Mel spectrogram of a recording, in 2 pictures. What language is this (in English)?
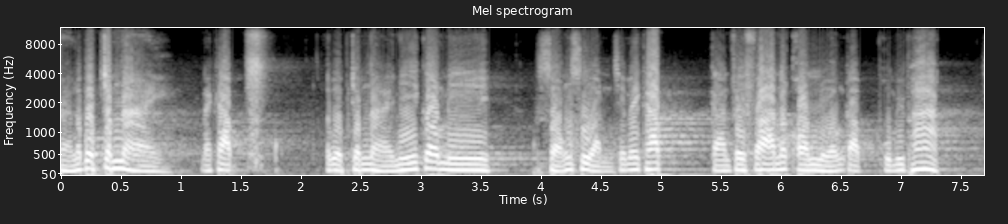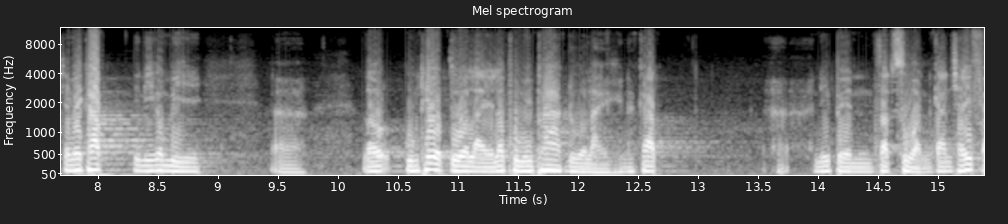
Thai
